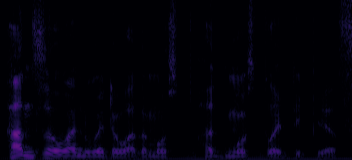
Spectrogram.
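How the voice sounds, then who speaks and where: Male teammate on voice chat, laconic and teasing, lower voice. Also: steady tone, fast talker. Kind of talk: casual gaming banter.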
